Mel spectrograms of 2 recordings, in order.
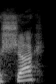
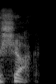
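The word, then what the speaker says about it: Shough: Tyler, how do you pronounce Shaw, right? I heard it pronounced as Tyler Shuck.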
